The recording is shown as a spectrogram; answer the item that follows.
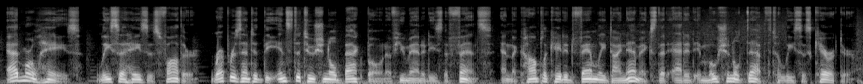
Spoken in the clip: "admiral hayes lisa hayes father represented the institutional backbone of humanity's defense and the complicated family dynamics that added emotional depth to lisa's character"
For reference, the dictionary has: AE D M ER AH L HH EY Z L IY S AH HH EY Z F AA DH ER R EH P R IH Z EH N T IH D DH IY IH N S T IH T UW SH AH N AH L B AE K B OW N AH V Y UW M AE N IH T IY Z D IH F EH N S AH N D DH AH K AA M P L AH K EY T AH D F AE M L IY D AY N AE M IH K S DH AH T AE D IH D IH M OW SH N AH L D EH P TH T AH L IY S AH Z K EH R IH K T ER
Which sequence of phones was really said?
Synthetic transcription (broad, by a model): AE D M ER L HH EY Z L IY S AH HH EY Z F AA DH ER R EH P R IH Z EH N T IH D DH IY IH N S T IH T UW SH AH N L B AE K B OW N AH V Y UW M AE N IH T IY Z D IH F EH N S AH N DH AH K AA M P L AH K EY T AH D F AE M L IY D AY N AE M IH K S DH AH T AE D IH D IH M OW SH N L D EH P TH T AH L IY S AH Z K EH R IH K T ER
